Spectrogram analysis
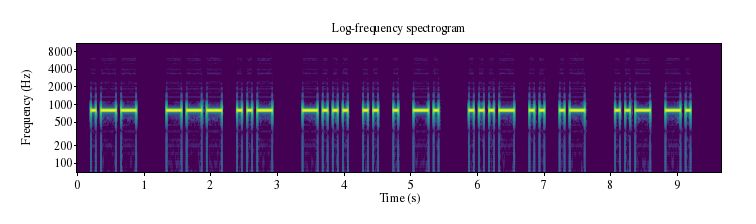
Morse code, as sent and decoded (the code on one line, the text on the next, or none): .-- / --- ..- / -... .. -. / ...- .. .- / ..- -.
W OU BIEN VIA UN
